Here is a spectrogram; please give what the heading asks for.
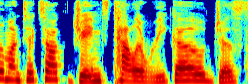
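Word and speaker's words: Talarico: And his name is just, if you want to follow him on Tik Tok, James Talerico, just like it's spelled T A L A R I O.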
